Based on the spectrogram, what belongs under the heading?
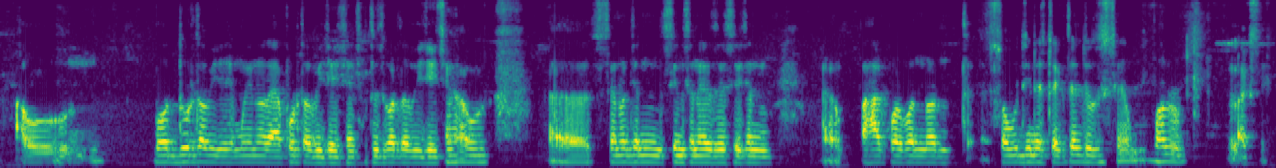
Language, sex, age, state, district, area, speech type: Odia, male, 18-30, Odisha, Bargarh, urban, spontaneous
